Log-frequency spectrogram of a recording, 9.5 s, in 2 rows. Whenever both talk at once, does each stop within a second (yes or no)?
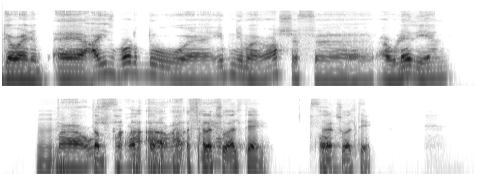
no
